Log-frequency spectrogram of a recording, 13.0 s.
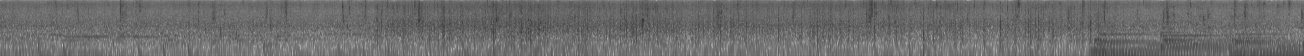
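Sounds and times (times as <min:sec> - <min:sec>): rain on a hard surface: 0:00.0 - 0:13.0.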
